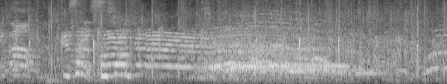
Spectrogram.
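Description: A young man shouts and laughs excitedly.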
